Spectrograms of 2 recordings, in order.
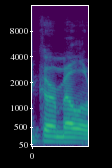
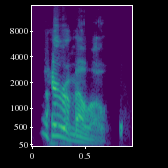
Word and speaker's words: Caramello: I wish I had a Carmelo right now. I'd eat it right in front of your face. Caramello, people. Say it right. Caramello.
